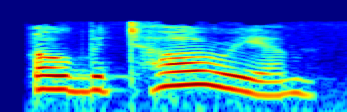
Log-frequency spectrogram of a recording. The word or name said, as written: obitorium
